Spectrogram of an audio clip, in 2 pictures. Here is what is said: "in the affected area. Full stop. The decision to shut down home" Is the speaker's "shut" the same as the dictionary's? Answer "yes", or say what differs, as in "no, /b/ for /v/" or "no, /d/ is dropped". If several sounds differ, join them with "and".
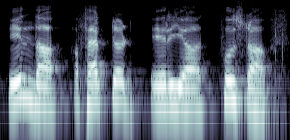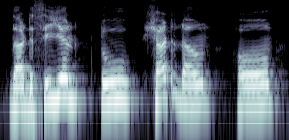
yes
